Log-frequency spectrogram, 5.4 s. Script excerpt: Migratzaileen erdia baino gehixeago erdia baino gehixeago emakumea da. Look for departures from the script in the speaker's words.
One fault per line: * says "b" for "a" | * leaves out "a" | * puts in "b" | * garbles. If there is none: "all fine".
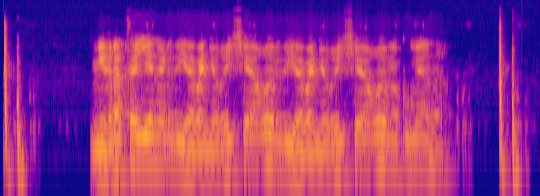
all fine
